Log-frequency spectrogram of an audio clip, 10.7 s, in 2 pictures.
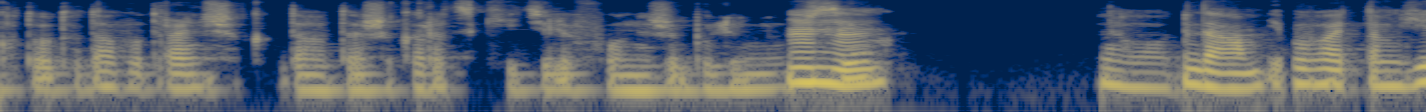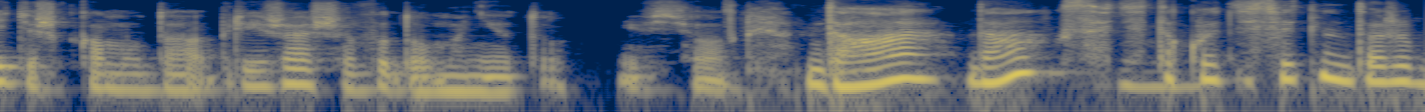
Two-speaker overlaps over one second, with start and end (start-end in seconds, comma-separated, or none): none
